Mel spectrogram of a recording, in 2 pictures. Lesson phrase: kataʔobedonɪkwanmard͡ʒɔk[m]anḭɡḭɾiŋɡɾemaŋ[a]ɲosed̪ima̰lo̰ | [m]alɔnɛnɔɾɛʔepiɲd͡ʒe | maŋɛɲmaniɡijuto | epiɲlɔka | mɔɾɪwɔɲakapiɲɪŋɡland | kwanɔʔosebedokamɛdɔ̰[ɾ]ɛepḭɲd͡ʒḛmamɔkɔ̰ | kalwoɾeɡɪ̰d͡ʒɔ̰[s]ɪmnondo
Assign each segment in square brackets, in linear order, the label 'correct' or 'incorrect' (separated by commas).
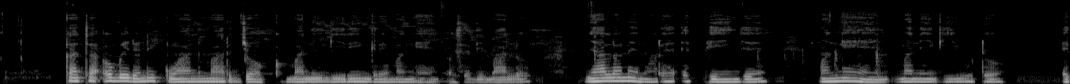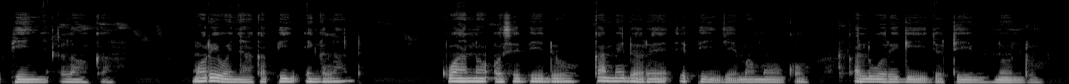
correct, incorrect, incorrect, correct, incorrect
